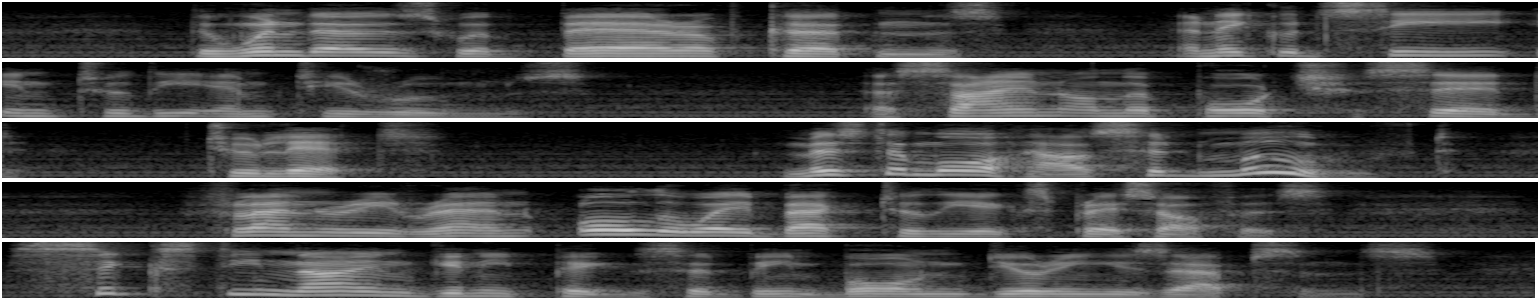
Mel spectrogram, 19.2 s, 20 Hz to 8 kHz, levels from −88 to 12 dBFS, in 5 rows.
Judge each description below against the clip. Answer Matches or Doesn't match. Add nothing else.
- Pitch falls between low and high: Matches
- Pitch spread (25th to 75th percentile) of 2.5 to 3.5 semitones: Doesn't match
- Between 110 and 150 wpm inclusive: Matches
